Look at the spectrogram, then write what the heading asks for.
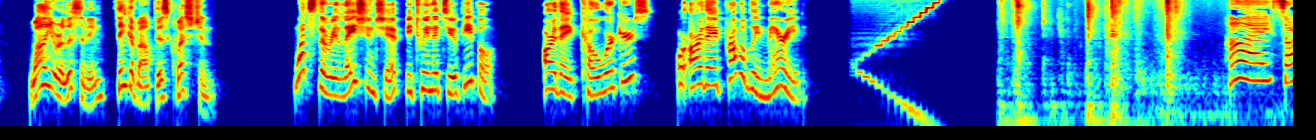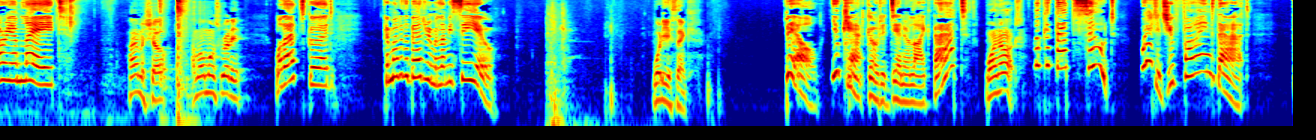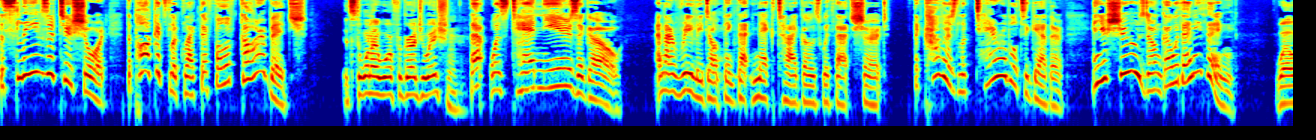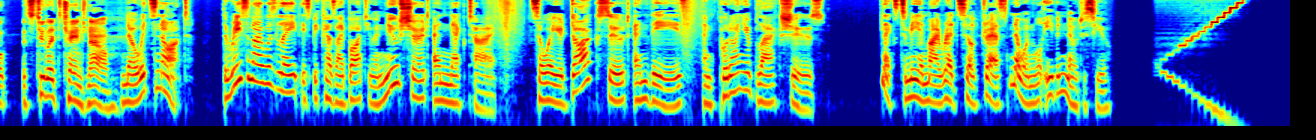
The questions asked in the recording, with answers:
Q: What's the relationship between the two people?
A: The answer is, they are probably married.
